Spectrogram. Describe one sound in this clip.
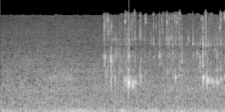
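Water trickles into a glass.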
